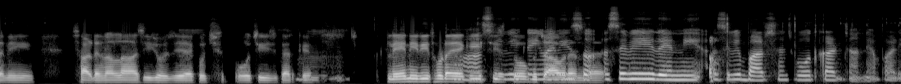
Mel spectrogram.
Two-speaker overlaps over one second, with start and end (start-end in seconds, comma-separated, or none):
4.5-6.1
